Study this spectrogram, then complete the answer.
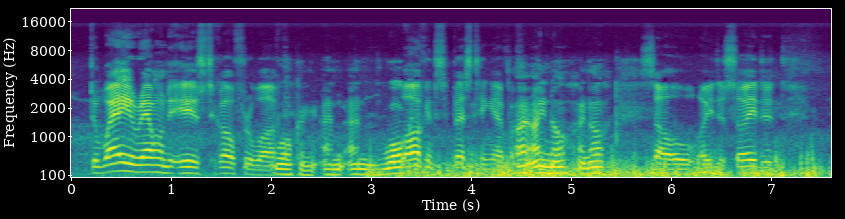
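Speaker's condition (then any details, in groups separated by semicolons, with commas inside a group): No condition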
